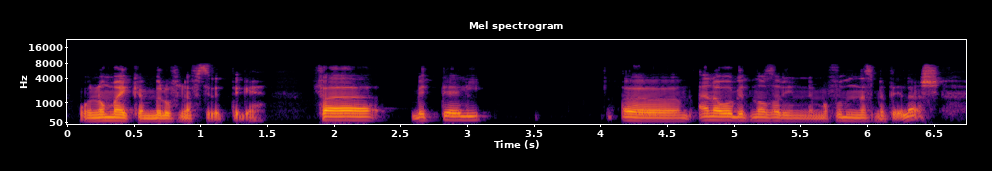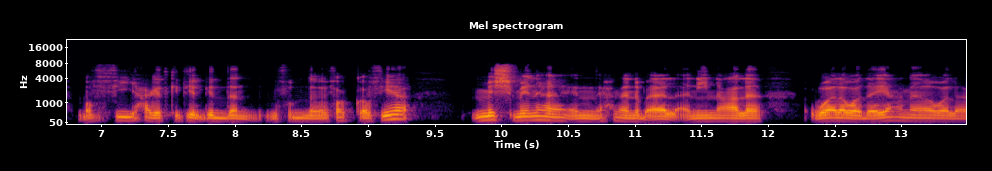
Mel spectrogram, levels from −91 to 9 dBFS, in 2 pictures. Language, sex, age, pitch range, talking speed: Arabic, male, 20-39, 105-120 Hz, 145 wpm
